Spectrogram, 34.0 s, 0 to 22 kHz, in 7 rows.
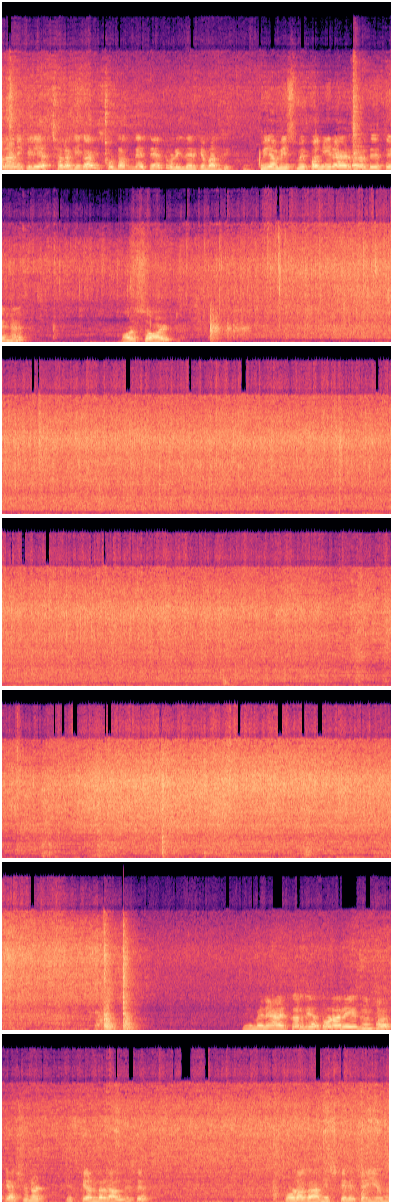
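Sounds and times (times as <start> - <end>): vegetables sizzling in oil: 0.0 - 34.0.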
